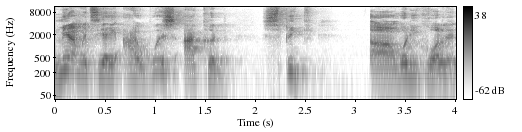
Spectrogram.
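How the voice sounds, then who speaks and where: A man with a fairly high pitch, vocal fry and an animated tone speaks at a fairly slow pace. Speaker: entertainment commentator. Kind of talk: opinion commentary.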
